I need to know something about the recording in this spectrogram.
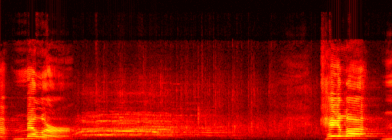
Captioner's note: crowd cheering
